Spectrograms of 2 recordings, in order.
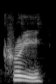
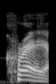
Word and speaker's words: Cray: I was pronouncing it Cree. And he was like, he was like, you've been to Atlanta with us. How could, how dare you? It's Cray.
